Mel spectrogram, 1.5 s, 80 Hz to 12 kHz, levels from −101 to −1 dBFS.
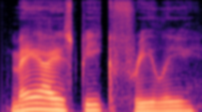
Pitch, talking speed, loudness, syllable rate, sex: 145 Hz, 160 wpm, -16 LUFS, 3.7 syllables/s, male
